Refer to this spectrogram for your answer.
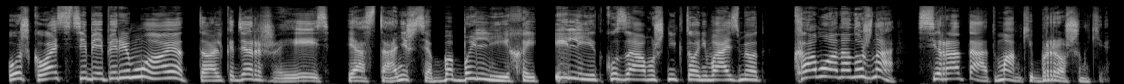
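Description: A woman voicing a coarse, scheming older village woman with a hoarse voice, who scolds bluntly. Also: medium pitch, sharp tone, no room sound, clean studio sound.

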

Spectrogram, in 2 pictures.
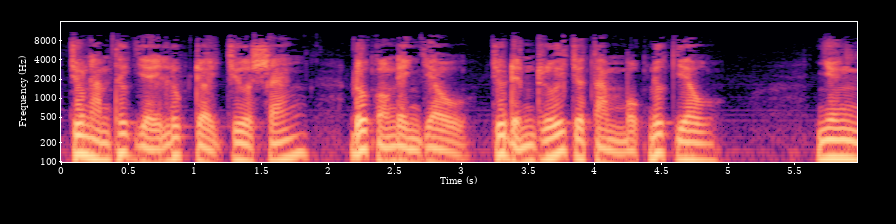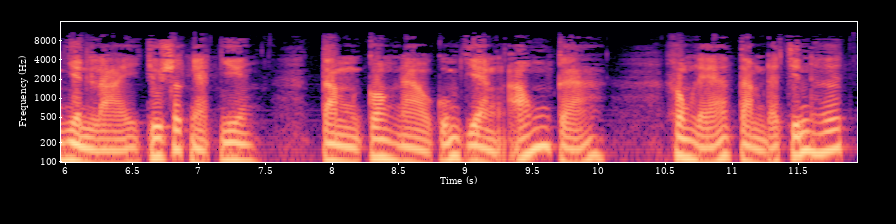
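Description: A man with a lowish voice reads a village story aloud at a steady, unhurried pace. The sound is close and dry, with no room echo. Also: husky. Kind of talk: scripted story narration.

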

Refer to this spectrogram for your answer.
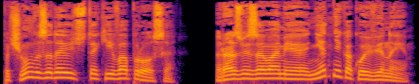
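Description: A cocky young detective who jokes and needles the villain even while tied up, as a male reader plays him. His voice rides a little high and lively in a dry, close recording. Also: brisk, dry recording. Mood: sarcastic. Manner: sarcastic, laughing.

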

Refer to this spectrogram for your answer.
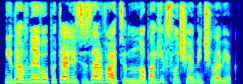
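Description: A woman voicing an anxious, determined young woman who speaks urgently and high, in an audiobook. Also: steady tone, a little fast, no echo, clean studio sound, lightly acted. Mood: insistent. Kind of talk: audiobook narration.

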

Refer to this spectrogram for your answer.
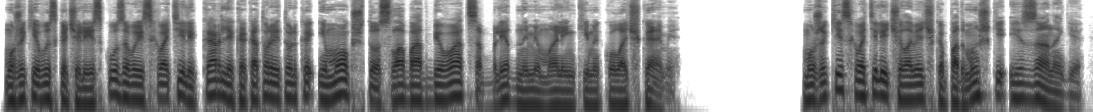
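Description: A man narrating an audiobook in a steady, even storytelling manner. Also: fairly low pitch, fairly quick, no echo, studio quality.

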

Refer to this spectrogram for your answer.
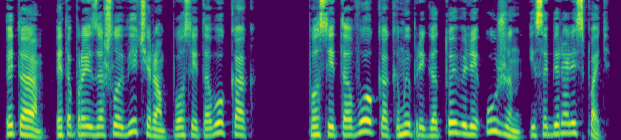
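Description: A man's voice: on the high side, normal speed, a little mellow, no echo, studio quality, voice pushed up, close to an everyday voice. A man voicing a nervous male centurion who stammers and falters in a storybook reading.

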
